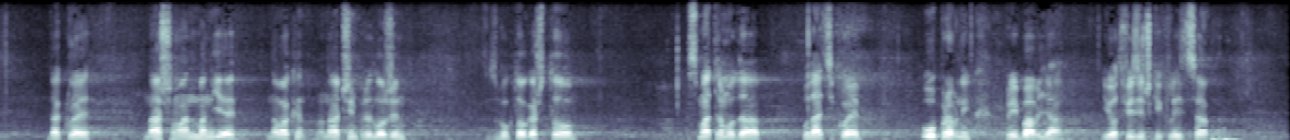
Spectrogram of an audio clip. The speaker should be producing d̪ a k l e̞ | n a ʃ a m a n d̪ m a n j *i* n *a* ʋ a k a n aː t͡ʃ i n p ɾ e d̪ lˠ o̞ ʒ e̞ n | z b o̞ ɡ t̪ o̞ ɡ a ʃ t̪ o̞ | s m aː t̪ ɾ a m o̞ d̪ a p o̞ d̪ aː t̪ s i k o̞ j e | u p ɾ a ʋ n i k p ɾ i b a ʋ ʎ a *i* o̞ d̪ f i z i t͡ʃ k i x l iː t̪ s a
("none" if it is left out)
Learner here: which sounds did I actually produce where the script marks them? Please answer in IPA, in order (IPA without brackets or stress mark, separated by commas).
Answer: e, a, i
